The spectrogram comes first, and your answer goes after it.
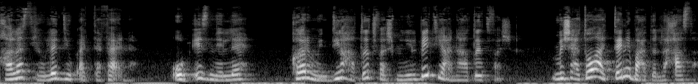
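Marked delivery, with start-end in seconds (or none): none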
